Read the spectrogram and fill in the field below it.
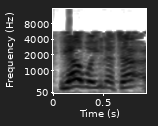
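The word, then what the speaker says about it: يا ويلتى: يا ويلتا، الألف في يا ويلتا قال بعضهم إنها للاستغاثة، وهي مكتوبة في المصاحف التي بين أيدينا على هيئة الياء وإن كانت تنطق ألفا.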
